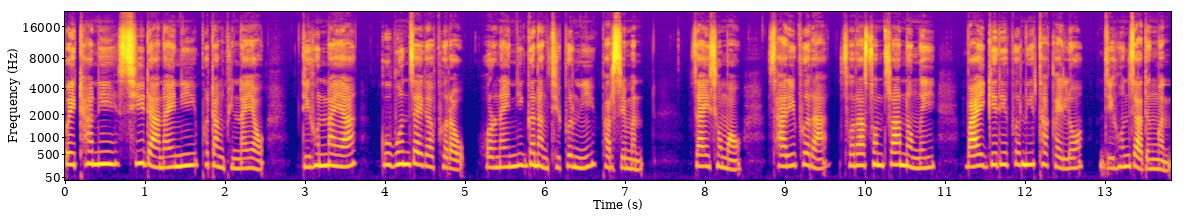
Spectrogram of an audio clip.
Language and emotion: Bodo, neutral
